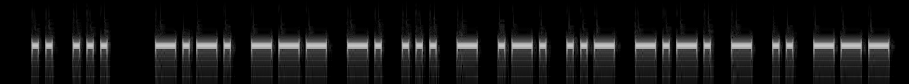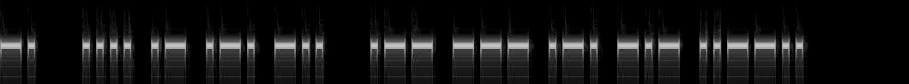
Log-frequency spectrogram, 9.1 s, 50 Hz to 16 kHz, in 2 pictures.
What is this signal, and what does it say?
Morse code, heard as a keyed tone, about 36 wpm, 700 Hz. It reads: IS CONSTRUCTION HARD WORK?
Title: Sentences from Top 1600 Words 35wpm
